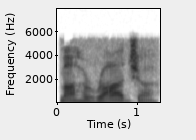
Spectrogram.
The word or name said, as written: maharaja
